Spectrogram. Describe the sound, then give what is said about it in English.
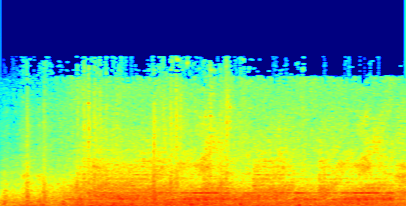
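A train rumbles past with a dense, steady roar of wheels and carriages that stays loud and even throughout, with no voices. “That was the sound of a train in the background.”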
